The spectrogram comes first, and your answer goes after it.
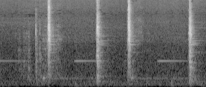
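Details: Nissan Maxima no-start, no-crank during starter and battery testing: sharp single clicks roughly every half to one second with no cranking or engine sound behind them; no-crank click, cause unknown.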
